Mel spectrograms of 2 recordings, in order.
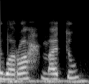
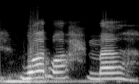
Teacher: ہا کو وسطی ہے لیکن تھوڑا سا ادا کریں گے, را ہمارا یہاں پہ ہیبلیٹر ہے. اور گول تا کو ہاں میں چینج کر دیں گے جب ہم وقف کریں گے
